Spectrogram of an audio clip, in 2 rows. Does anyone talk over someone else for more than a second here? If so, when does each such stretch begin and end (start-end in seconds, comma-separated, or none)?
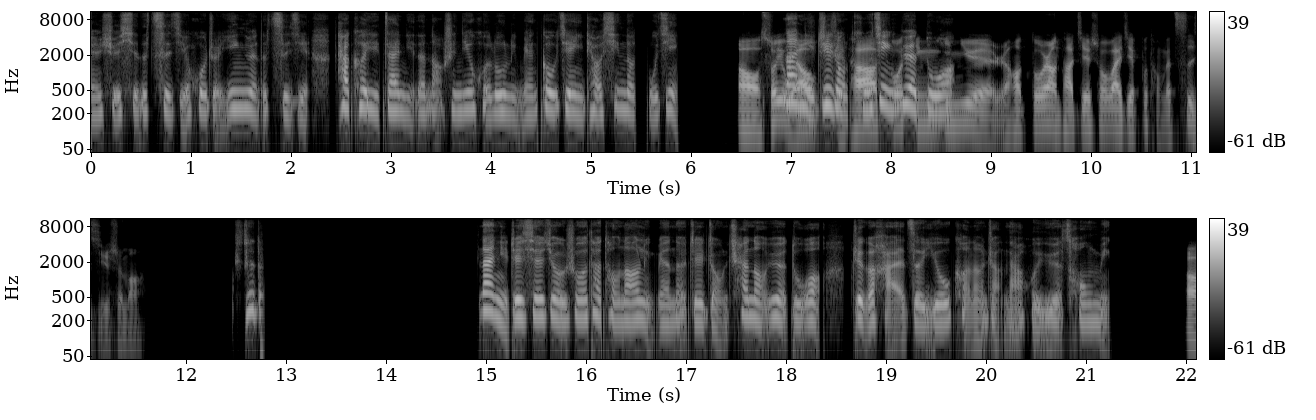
6.9-8.7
